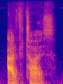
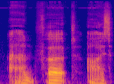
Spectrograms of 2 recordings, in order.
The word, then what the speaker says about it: advertise: Advertise. How many syllables? Advertise. Three. And which one's stressed? Advertise. Ad. Okay. Advertise.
